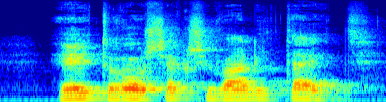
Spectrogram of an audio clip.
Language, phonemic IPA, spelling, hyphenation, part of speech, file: Dutch, /ˌɦeː.tə.roː.sɛk.sy.aː.liˈtɛi̯t/, heteroseksualiteit, he‧te‧ro‧sek‧su‧a‧li‧teit, noun, Nl-heteroseksualiteit.ogg
- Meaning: heterosexuality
